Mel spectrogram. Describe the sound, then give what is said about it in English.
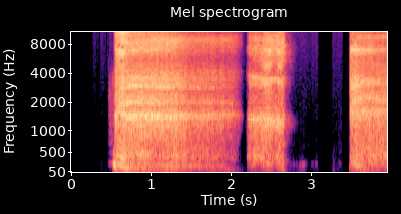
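A voice imitates the choking and gasping of sleep apnea, where the tongue falls back into the throat: three harsh, breathy bursts separated by silence. The first is long, the second short, and the third is cut off at the end. “Sleep apnea is when the tongue falls back into the throat and you go,”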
